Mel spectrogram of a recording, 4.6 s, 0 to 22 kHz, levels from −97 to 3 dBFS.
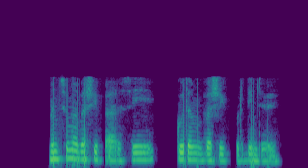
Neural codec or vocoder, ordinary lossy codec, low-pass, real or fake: none; AAC, 16 kbps; 7.2 kHz; real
